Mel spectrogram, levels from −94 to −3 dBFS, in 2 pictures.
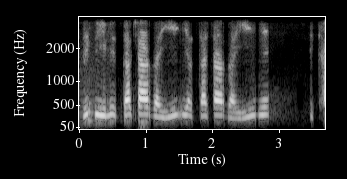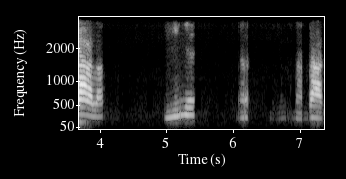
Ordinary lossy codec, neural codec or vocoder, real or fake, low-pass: none; autoencoder, 48 kHz, 128 numbers a frame, DAC-VAE, trained on Japanese speech; fake; 3.6 kHz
